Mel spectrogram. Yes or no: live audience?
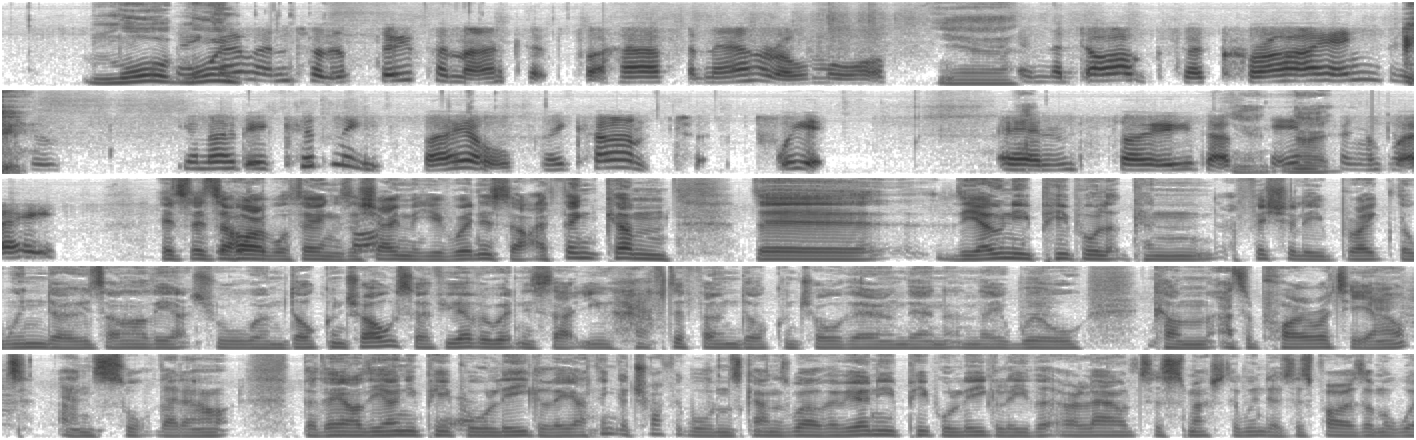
no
